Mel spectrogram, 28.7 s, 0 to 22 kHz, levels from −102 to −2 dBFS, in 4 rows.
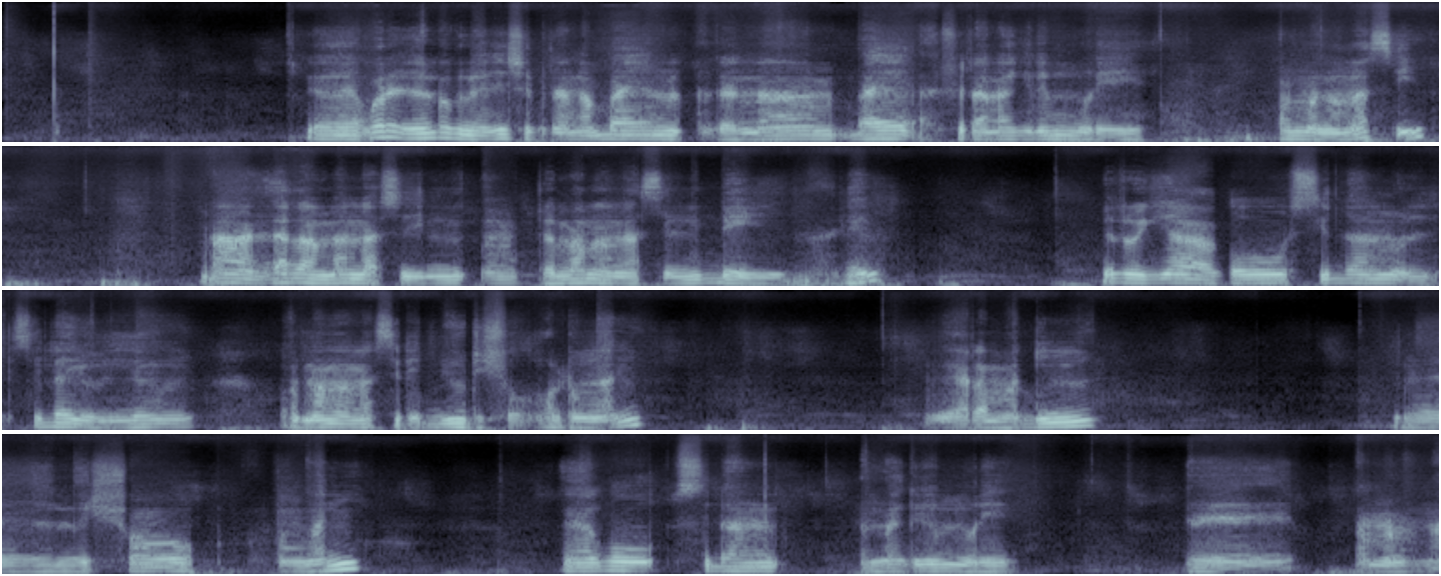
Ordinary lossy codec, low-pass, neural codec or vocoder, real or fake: none; none; codec, 44.1 kHz, 2.6 kbps, DAC; fake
